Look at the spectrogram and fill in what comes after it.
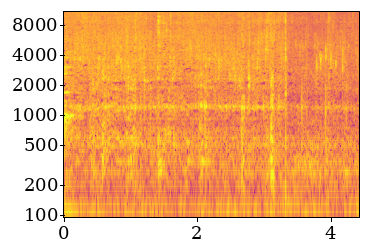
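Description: Sliced onions and green chillies sizzling in hot oil in a steel pressure cooker, stirred with a metal slotted spoon that clicks against the pan a few times.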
